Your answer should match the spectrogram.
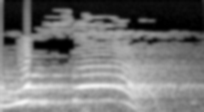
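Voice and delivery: high, explosive cry of disbelief; incredulous shout. Acted. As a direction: yell it as an acted startled reaction. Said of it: "It's like".

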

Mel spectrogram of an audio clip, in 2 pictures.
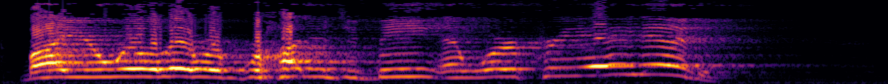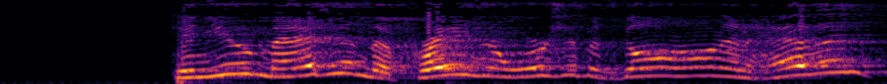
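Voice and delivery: loud, high, slow hammering praise; full-force preaching. Acted. Preacher praising God before the congregation, full force. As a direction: preach it to the rafters.

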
